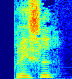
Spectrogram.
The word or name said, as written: brissel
